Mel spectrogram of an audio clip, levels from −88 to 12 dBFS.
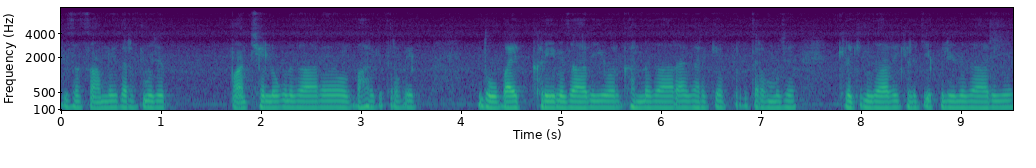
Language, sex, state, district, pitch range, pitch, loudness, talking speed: Hindi, male, Chhattisgarh, Bastar, 130-140 Hz, 135 Hz, -29 LUFS, 290 wpm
